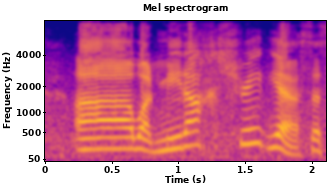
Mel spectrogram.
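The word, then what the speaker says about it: Middagh: and windy and is that how uh what midak street yes that's how you correctly pronounce it most people pronounce it Mah streets but it's spelled like midah or afternoon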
